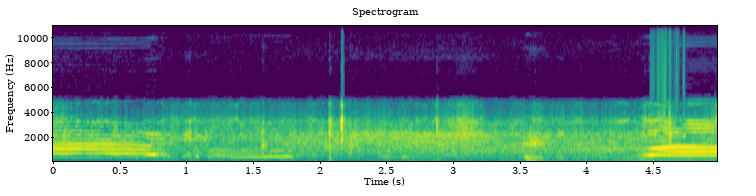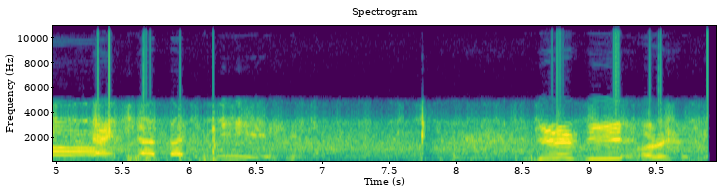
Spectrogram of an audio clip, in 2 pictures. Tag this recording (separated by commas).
Speech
